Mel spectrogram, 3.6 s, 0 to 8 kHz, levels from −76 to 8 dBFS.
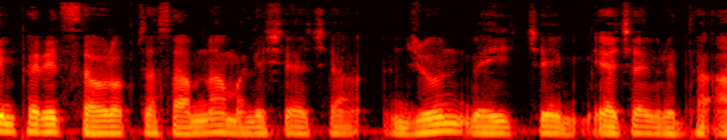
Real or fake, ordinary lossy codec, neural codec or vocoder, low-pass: real; none; none; none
